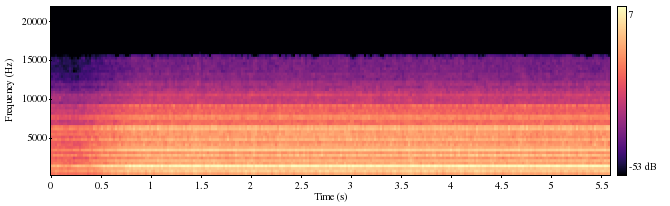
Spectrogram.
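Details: 6mm carbide end mill cutting steel at 1000 rpm, climb milling: sharp steady high-pitched ringing rising as the cutter bites and holding through the cut; milling chatter, suspected from workpiece too far out of the vice.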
